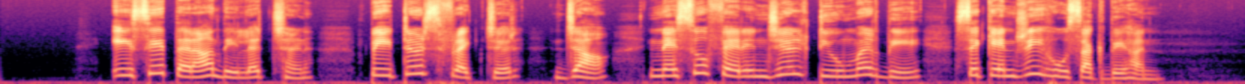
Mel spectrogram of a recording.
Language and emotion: Punjabi, neutral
